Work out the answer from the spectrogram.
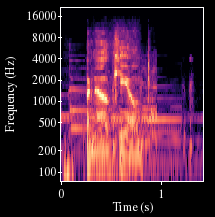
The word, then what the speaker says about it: Pinocchio: Pinocchio, Pinocchio. Thank you, Anesthetic Haze, for correcting my pronunciation.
